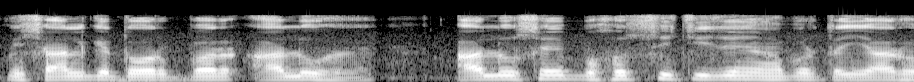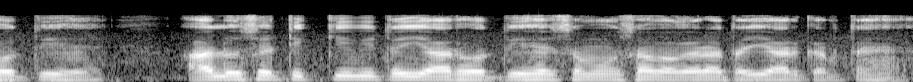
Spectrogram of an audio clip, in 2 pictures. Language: Urdu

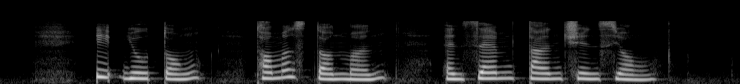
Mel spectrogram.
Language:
English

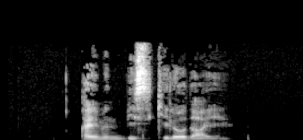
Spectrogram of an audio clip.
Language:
Kurdish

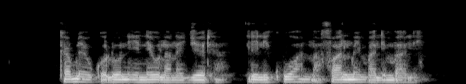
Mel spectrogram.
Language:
Swahili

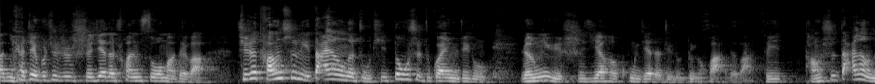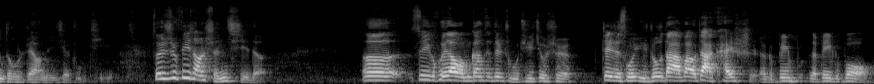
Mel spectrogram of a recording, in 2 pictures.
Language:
Chinese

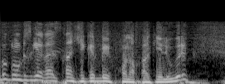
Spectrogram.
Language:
Kazakh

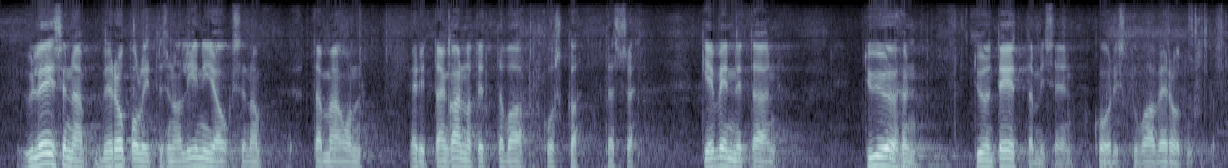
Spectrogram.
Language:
Finnish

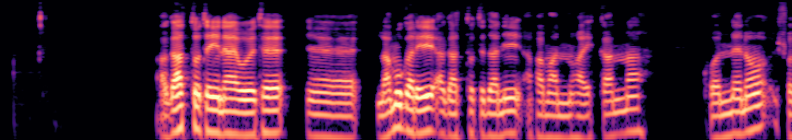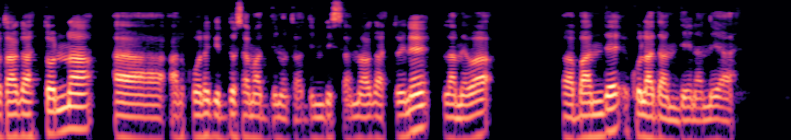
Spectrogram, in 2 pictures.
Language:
Sidamo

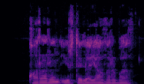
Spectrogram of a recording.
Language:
Bashkir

